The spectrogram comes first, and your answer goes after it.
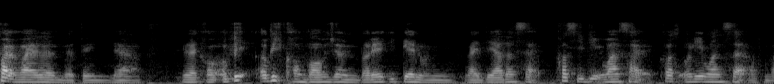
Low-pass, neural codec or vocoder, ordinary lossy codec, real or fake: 7.2 kHz; codec, 44.1 kHz, 2.6 kbps, SNAC; AAC, 32 kbps; fake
